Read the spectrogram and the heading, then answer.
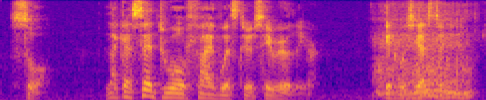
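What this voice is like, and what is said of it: Put-on accent for a character. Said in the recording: “I'm gonna see if I can get my accent right that I picked for this one.”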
